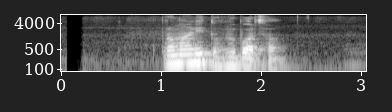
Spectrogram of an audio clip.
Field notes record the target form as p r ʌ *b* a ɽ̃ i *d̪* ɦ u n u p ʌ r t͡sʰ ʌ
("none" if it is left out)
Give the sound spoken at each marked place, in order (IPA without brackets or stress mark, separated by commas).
m, t̪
